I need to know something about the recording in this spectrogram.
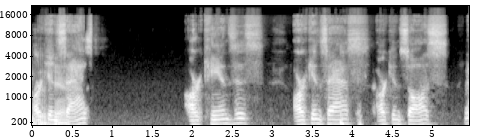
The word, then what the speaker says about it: Arkansas: I call it our Kansas. Arkansas.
